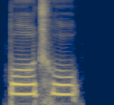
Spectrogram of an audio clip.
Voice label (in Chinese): "播出", Chinese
